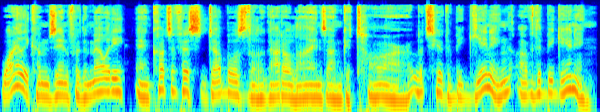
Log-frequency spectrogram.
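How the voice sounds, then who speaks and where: A man with a gravelly, slightly husky voice hosts a music podcast. He reads out credits and walks through the tracks in an informative, even manner. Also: on the low side, moderate pace, few pauses. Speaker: podcast host. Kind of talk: reviewing music recordings.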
